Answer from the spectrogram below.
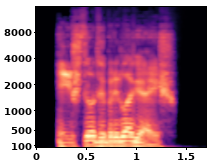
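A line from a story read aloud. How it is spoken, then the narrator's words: Angry question. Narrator (Russian): зло спросил Браво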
